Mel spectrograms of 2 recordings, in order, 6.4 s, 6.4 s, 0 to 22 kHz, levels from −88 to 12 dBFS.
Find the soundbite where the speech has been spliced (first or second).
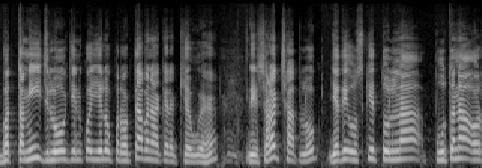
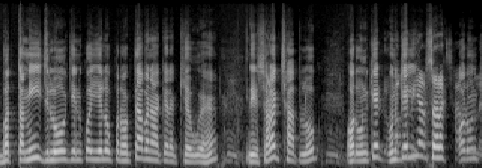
first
